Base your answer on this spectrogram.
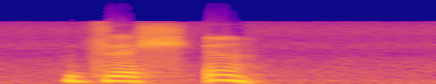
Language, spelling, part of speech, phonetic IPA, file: Adyghe, дзэлӏы, noun, [d͡zaɬʼə], Dzalhaa.ogg
- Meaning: soldier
